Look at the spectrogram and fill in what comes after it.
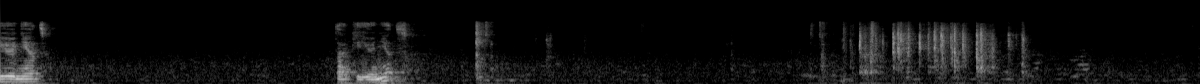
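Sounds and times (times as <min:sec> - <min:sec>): typing on computer keyboard: 0:04.8 - 0:06.0, 0:08.1 - 0:10.4.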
